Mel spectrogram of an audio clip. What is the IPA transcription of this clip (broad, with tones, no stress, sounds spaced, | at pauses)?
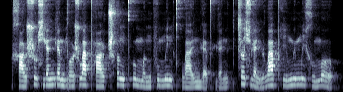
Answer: x ɑ˧˥ ʊ̯ ʂ u˥˩ ɕ j ɛ˥ n̪ j ɛ˥˩ m j o˧˥ ʊ̯ ʂ w ä˥˩ pʰ ɑ˧˥ ʊ̯ ʈ͡ʂʰ ɤ˥˧ ŋ pʰ u˥˩ m ɤ˧˥ ŋ f u˧ m i˥˩ n kʰ w a˧˥ ɪ̯ n̪ ɥ ɛ̰˨˩ pʰ ɥ ɛ˦ n | t͡s ɤ˥ ɕ ɥ ɛ̰˨˩ n ɻ w ä˥ pʰ i˧˥ m y˥ m i˥˩ x u˧˥ m o˥˩ ʊ̯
